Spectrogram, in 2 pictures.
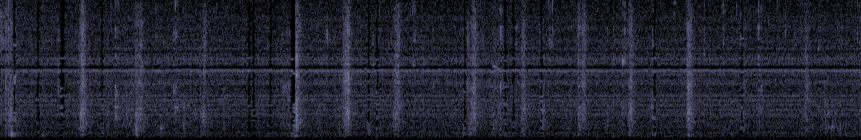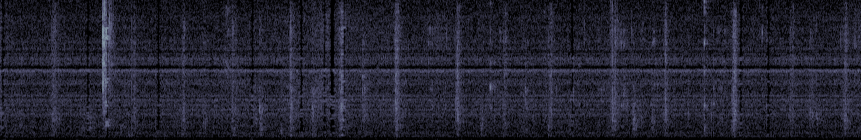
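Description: Faint close-up chewing of a Vietnamese fresh rice-paper spring roll: soft mouth sounds broken by small irregular clicks, about one or two a second.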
